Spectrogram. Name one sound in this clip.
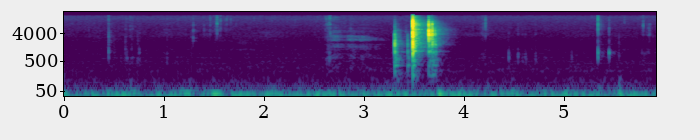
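Scissors snip at a cockle shell.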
